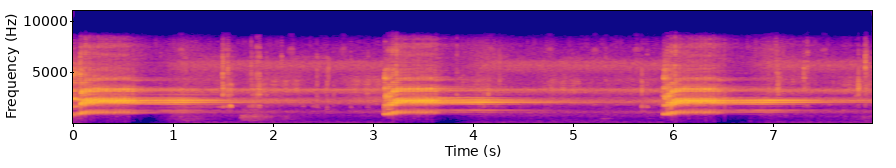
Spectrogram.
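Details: Frog in a rain barrel giving three strong, resonant calls about three seconds apart, each a sharp-onset ringing tone with layered overtones that fades slowly, quiet hiss in the gaps.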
